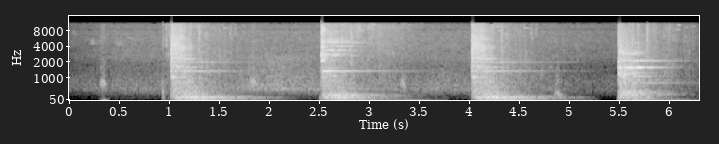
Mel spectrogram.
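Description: A club strikes stone blocks with loud, ringing thuds, again and again.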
